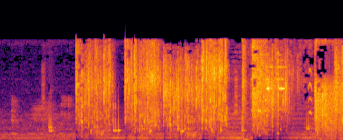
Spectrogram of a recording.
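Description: Water effects from the hand-painted animated game Exorcist Fairy, a bright splashing, pouring and trickling rush with game tones mixed in, fairly loud and without speech.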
